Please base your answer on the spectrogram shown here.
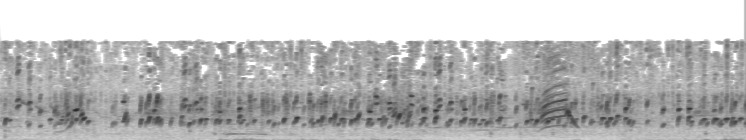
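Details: Goldfinch song for training songbirds: rapid high chirping and trills with a short low whistle early on and a cluster of rising slurred notes toward the end.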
